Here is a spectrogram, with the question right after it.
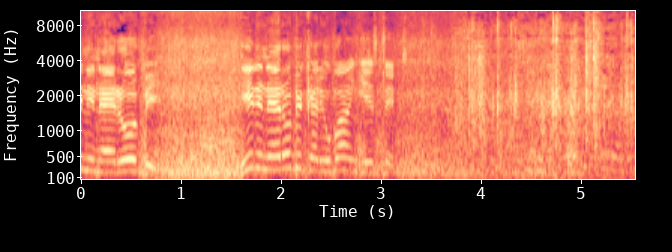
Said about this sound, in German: Doch die Straße ist nicht mehr da. Jetzt ist dort ein reißender Strom. Rotbräunliche Wassermassen schießen vorbei, gefärbt von Erde, die mitgerissen wird. So sieht es aus in Kariobangi, einem Slum im Nordosten von Nairobi.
